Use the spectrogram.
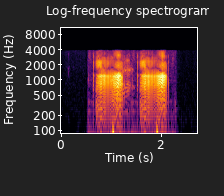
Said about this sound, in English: Sorry, those are some gecko noises. Wow, that was what that was? I thought my phone was breaking.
